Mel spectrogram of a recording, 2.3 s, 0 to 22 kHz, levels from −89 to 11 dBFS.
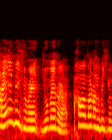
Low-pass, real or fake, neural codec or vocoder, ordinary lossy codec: none; real; none; none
